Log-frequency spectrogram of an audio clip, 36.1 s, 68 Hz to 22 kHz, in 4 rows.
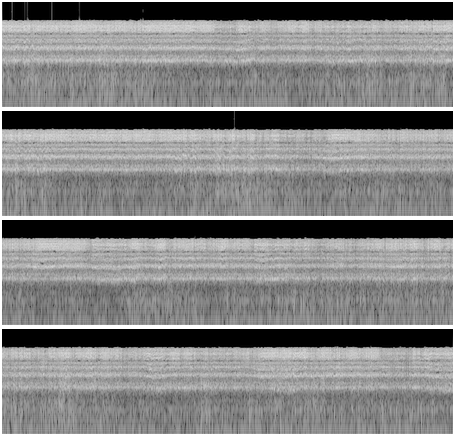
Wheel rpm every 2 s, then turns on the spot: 230, 240, 230, 230, 230, 230, 230, 230, 230, 230, 220, 230, 230, 230, 230, 230, 230, 230.
none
